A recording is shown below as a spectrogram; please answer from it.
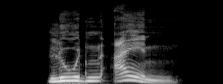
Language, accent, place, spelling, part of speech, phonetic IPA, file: German, Germany, Berlin, luden ein, verb, [ˌluːdn̩ ˈaɪ̯n], De-luden ein.ogg
- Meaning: first/third-person plural preterite of einladen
